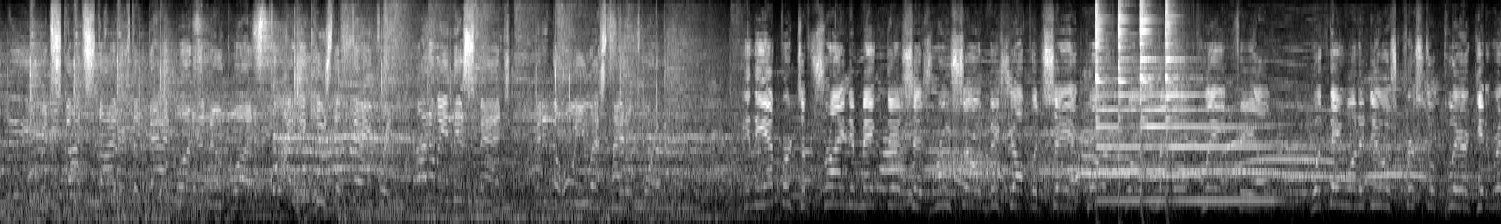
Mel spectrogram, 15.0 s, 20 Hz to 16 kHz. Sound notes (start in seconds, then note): 11.0 bell rings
